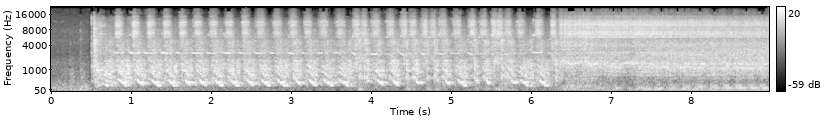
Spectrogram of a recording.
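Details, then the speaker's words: 1974 Ford Capri with the 2.0 Pinto engine, sat 15+ years: after clearing mud-wasp nests from the timing cover, it cranks evenly, catches cleanly and idles smoothly. "yippee it's got a key it's got a title it's got an engine that runs"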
